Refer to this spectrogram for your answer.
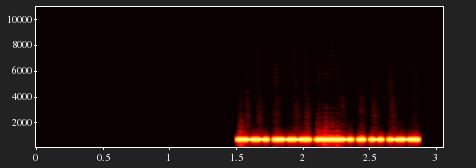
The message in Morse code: WP4ETG

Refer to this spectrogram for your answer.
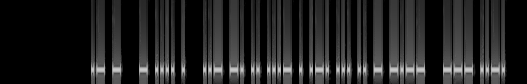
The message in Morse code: AT THE UNIVERSITY OF

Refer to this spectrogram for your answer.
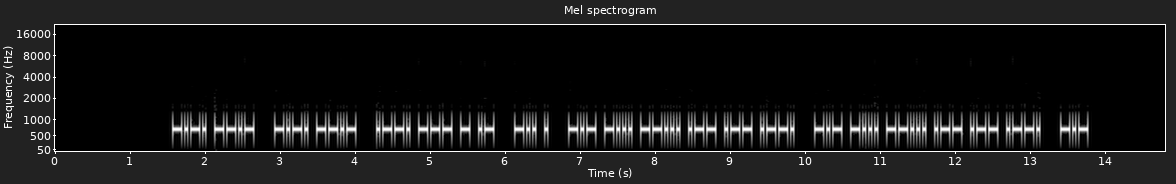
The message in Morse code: CQ CQ POTA DE KB7WWP KB7WWP K

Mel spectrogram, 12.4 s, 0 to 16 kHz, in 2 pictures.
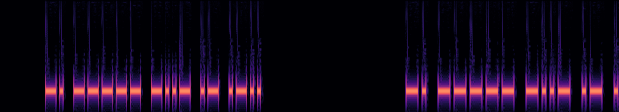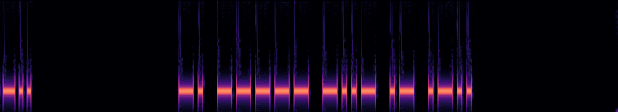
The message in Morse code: N0XAL N0XAL N0XAL

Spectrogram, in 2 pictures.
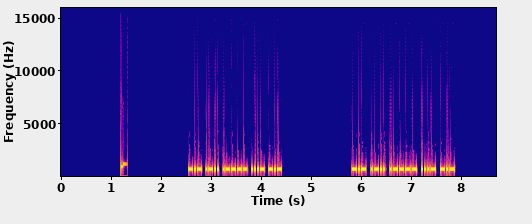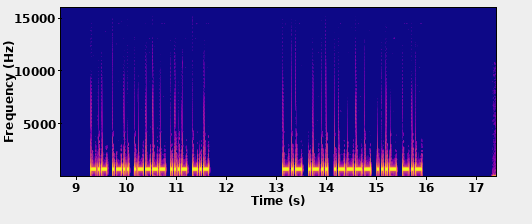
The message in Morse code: KL1VK KL1VK KL1VK KL1VK

